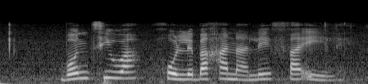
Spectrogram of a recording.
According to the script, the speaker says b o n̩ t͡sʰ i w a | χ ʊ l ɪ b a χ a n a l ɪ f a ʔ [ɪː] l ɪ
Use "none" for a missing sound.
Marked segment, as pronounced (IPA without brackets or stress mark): ɪː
